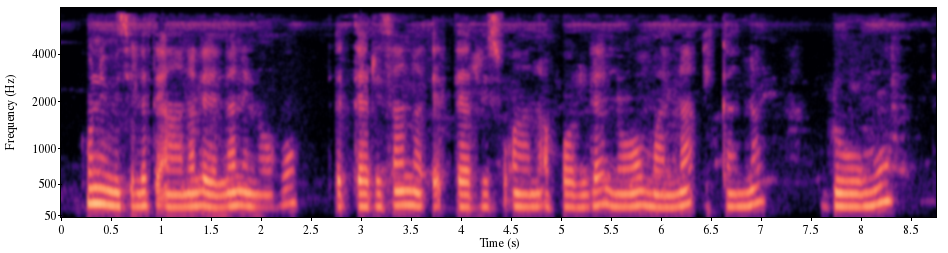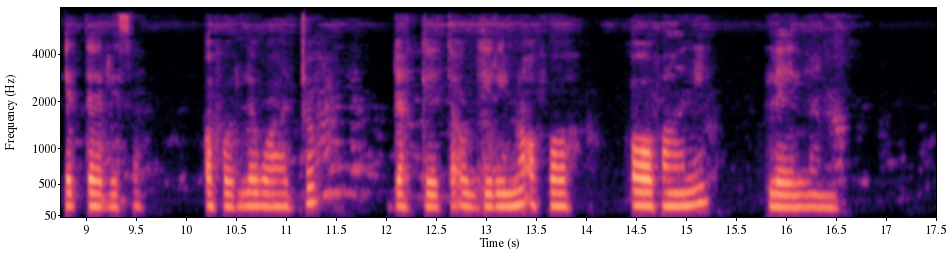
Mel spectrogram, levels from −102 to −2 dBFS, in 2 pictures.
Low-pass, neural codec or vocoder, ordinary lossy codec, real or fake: 7.2 kHz; none; AAC, 32 kbps; real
